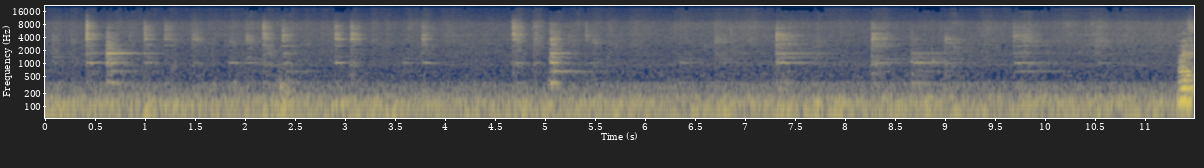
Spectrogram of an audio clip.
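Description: Courgettes added to carrots frying in a pan for stir-fried rice noodles with chicken, a steady close sizzle with scattered clicks and stirring scrapes throughout.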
